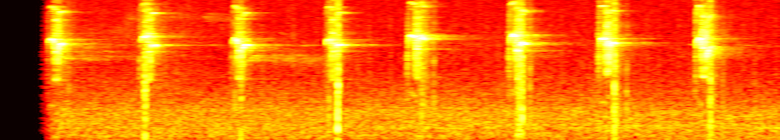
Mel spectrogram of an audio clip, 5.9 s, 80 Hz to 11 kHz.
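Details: Red-rumped parrot giving eight short, sharp, high chirps in a steady series, roughly one every 0.7 seconds, each a brief bright click with a whistled tone, over a quiet background.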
